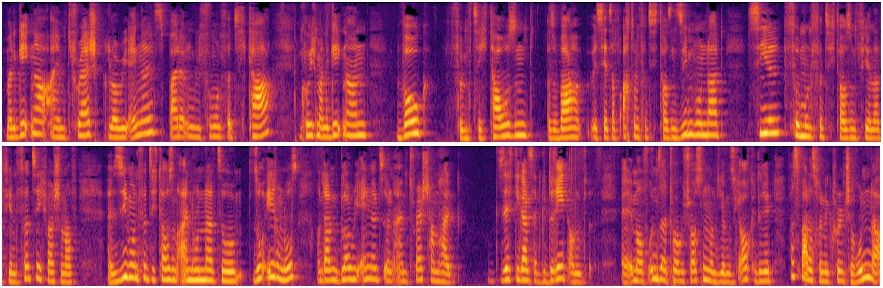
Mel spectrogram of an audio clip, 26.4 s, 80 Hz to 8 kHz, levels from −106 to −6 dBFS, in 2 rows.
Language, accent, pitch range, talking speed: German, German, 180-225 Hz, 150 wpm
